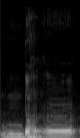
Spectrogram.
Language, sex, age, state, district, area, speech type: Kashmiri, male, 30-45, Jammu and Kashmir, Pulwama, rural, spontaneous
